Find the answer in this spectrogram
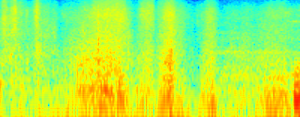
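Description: Faint rustling and a few light clicks of horse tack, saddle and stirrup leathers, being handled and adjusted.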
